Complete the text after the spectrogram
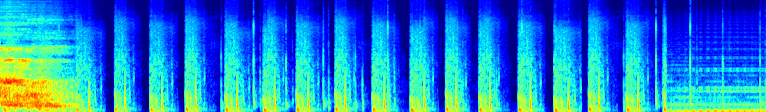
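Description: Footsteps tap quickly and evenly on the ground.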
